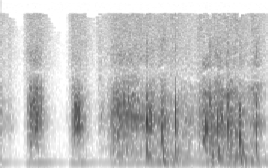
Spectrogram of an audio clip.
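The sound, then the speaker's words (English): Two heavy thuds, then a busy jumble of hoof clops, shuffling and scraping as a lame horse moves about, with a low steady hum underneath. “My horse is lame, but I'll get you home on him.”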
